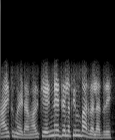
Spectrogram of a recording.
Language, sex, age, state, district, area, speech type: Kannada, female, 60+, Karnataka, Udupi, rural, conversation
